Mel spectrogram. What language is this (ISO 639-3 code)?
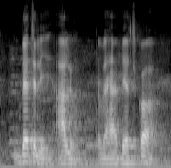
mai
